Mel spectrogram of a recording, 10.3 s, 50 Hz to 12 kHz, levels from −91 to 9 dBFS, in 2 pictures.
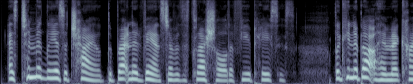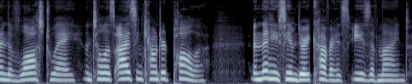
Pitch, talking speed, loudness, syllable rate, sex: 240 Hz, 220 wpm, -18 LUFS, 6.2 syllables/s, female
